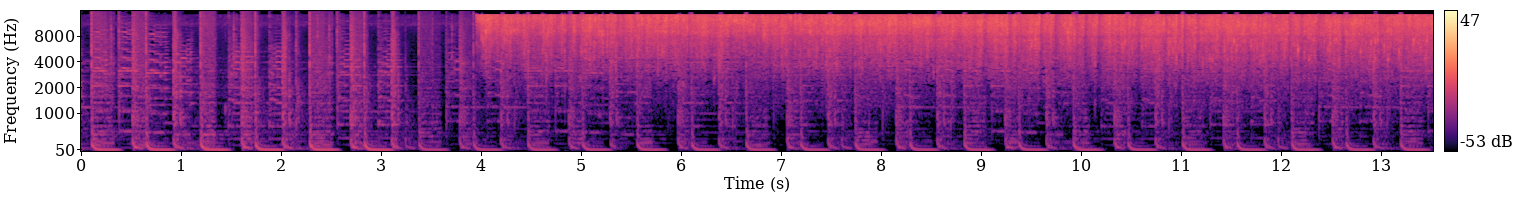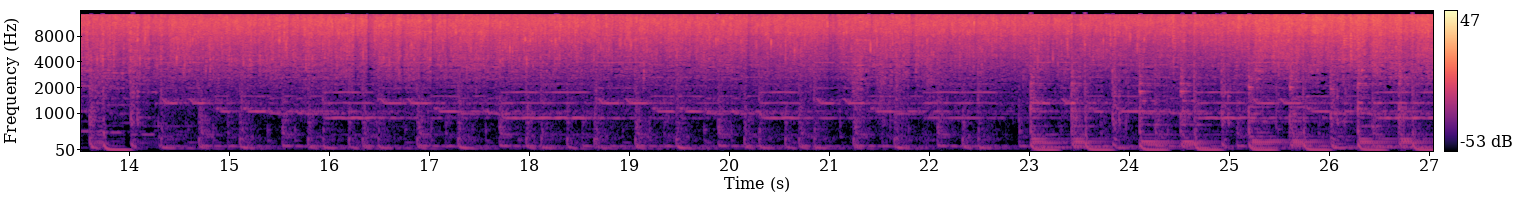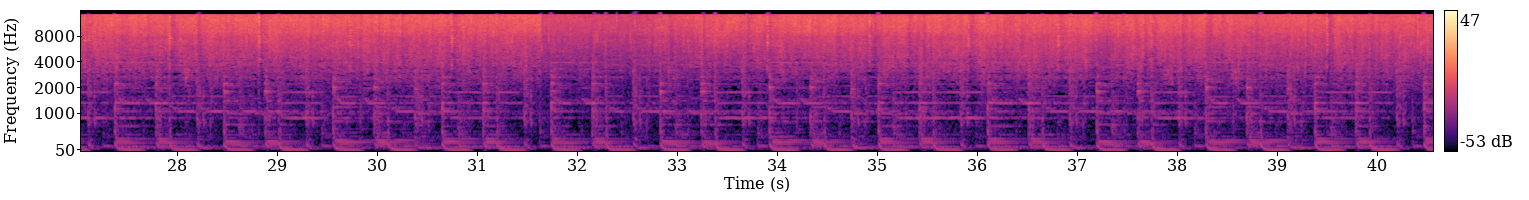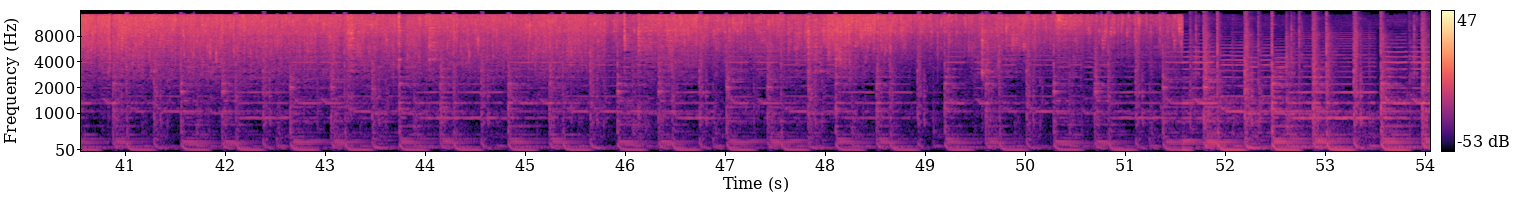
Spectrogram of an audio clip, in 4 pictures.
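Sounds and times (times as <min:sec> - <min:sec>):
background music with a beat: 0:00.0 - 0:54.0
potatoes frying in hot oil: 0:03.8 - 0:51.6
metal spatula stirring in a wok: 0:04.0 - 0:31.7.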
